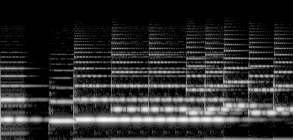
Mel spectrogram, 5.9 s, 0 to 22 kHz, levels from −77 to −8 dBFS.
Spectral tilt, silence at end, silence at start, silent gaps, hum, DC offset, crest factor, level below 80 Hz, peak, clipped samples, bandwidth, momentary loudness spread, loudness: 0 dB/octave; 0 s; 0 s; none; none; under 0.1%; 12 dB; -68 dBFS; -6 dBFS; under 0.1%; 10.5 kHz; 7 LU; -17 LUFS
